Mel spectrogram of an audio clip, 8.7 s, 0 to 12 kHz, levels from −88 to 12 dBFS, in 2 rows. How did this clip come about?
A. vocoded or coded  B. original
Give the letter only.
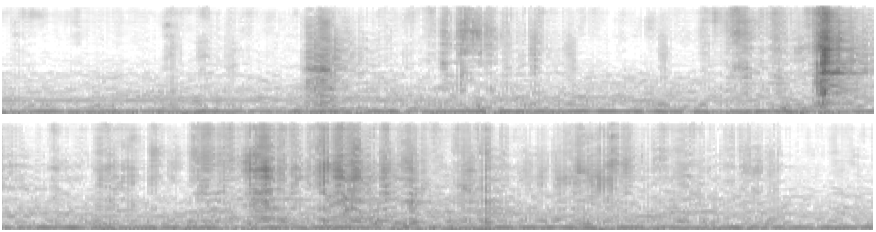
A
